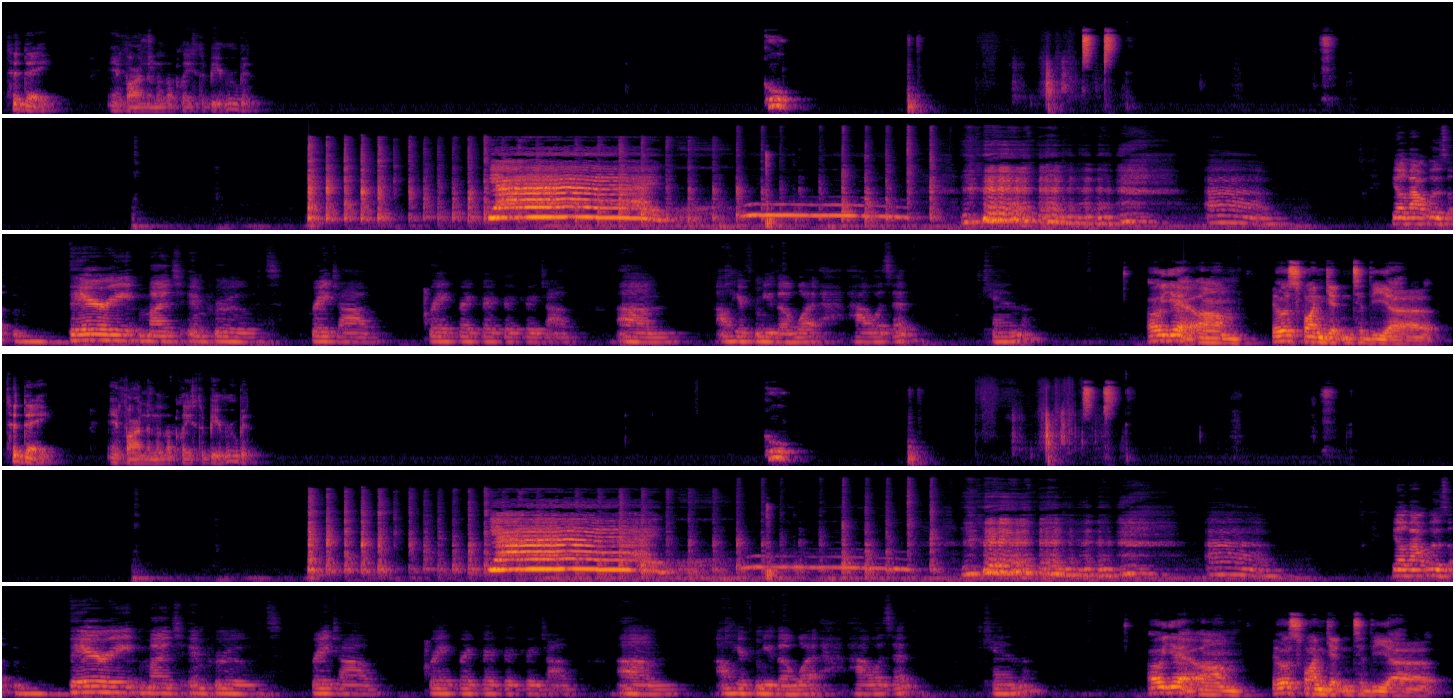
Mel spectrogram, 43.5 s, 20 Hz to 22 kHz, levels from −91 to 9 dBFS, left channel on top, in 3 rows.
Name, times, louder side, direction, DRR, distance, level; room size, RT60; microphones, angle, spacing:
voice 1, 0.0-0.5 1.1-2.5 10.4-10.7, right 5 dB, 60° right, 0.3 m, -34 dB
voice 2, 17.6-26.3 26.5-27.3 28.4-31.6 32.1-32.7 33.3-34.7 35.2-35.7 36.2-38.1 38.9-39.3, equal, 45° left, 1.0 m, -27 dB
voice 3, 40.5-41.4 41.7-43.3, left 1 dB, 60° left, 0.5 m, -24 dB
2.6 x 2.2 x 2.7 m
head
